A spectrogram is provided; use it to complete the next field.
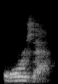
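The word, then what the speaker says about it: orgeat: then this is the secret ingredient this is orac It's a a Turkish uh syrup made from almonds it's spelled o r g a t but it's actually pronounced orzac it has a very almond bubblegum flavor if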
